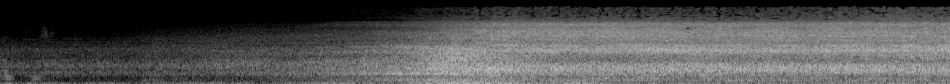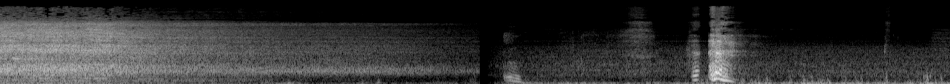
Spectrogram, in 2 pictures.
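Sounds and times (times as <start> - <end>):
train coaches passing: 0.4 - 14.3.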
